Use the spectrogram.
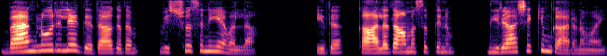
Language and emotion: Malayalam, sad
